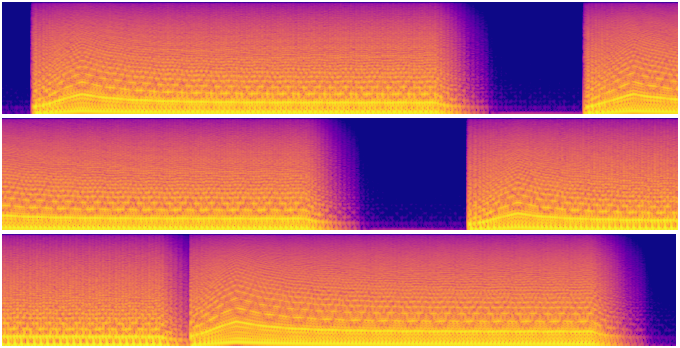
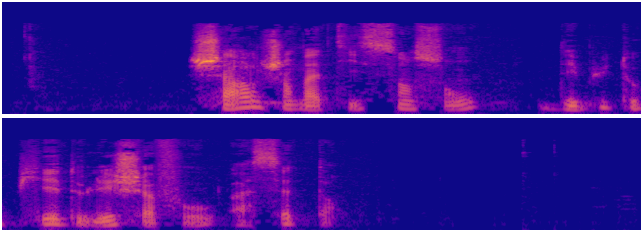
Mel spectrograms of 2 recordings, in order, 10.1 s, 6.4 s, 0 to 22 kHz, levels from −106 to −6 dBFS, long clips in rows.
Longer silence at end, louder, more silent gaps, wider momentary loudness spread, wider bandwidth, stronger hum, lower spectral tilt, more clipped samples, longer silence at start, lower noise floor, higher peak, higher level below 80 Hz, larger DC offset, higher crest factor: second, 0.25 s vs 1.55 s; first, -10 LUFS vs -39 LUFS; neither; second, 5 LU vs 26 LU; first, 18 kHz vs 11.5 kHz; neither; first, -5.5 dB/octave vs -1 dB/octave; neither; second, 0.15 s vs 0.95 s; second, -82 dBFS vs under -90 dBFS; first, 0 dBFS vs -20 dBFS; first, -12 dBFS vs under -90 dBFS; neither; second, 8 dB vs 26 dB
